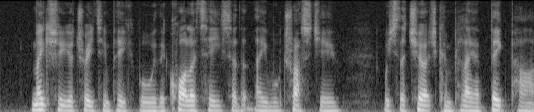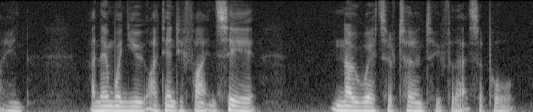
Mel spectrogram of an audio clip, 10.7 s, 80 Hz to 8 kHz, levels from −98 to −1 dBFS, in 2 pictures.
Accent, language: British, English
